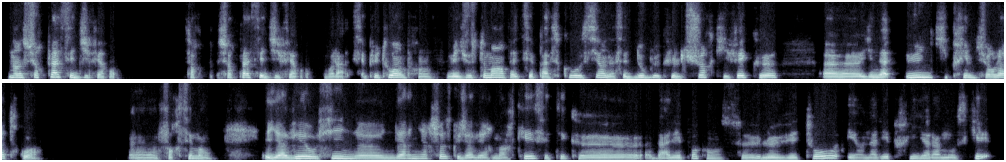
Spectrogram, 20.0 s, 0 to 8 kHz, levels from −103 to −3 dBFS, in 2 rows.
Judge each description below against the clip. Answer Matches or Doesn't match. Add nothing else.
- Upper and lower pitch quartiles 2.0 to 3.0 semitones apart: Doesn't match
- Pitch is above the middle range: Doesn't match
